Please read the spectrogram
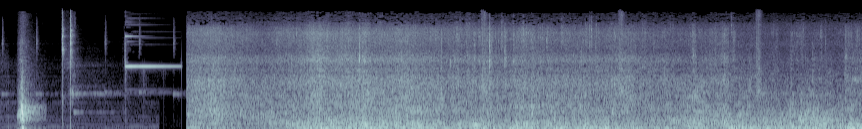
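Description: Logo-intro sound effects, a sharp whoosh and then a short high ding tone, end abruptly about two seconds in. Then wind on the microphone and surf against a rocky shore make a steady rushing noise.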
